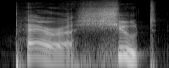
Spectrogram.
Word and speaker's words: parachute: right uh bella tracy parachute shoot shoot shoot yeah and the stress is going to be at the beginning parachute parachutes yeah hannah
